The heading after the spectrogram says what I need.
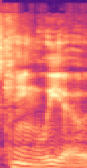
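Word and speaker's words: KXNG Leo: That's King Leo. It's spelled KXNG, Leo.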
